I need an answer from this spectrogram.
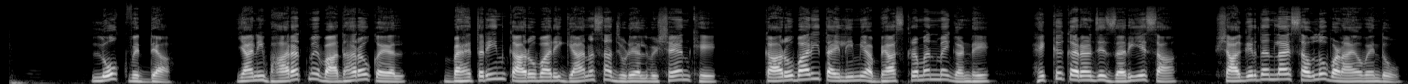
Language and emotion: Sindhi, neutral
